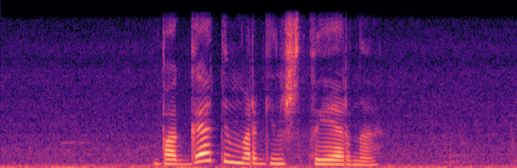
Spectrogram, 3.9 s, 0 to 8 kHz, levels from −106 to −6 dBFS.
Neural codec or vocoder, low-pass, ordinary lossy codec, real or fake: none; 7.2 kHz; none; real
